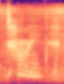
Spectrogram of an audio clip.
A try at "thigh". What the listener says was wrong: Not tie, it's thigh. So you're focusing in lesson 24 on the interdental consonants. So this one, it looks like when the TH is in the beginning of the word, that's where you're having more trouble. So thigh, thy, through, though.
